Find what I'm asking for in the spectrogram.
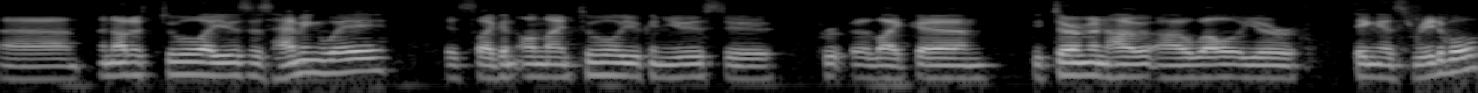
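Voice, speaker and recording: A man speaks with a non-native accent. His pitch is medium. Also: fairly slow pace. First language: not English. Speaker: blogger, web developer. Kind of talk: interview. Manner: hesitant, many fillers.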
